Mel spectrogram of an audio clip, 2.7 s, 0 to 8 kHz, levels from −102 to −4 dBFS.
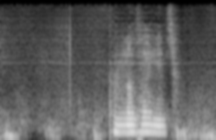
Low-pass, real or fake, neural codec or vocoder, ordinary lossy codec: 7.2 kHz; fake; codec, 44.1 kHz, 0.9 kbps, DAC; none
